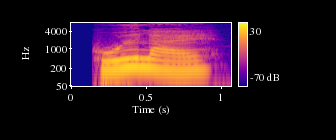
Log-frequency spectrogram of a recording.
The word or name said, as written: hovedleje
